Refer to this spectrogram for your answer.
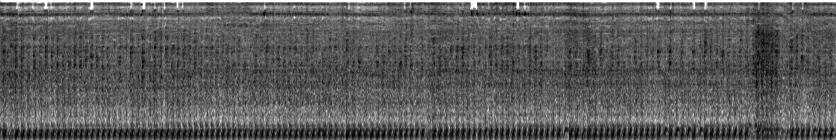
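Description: Steady, even low putter at about three and a half beats per second with no knocks or rattles; engine idling smoothly.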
